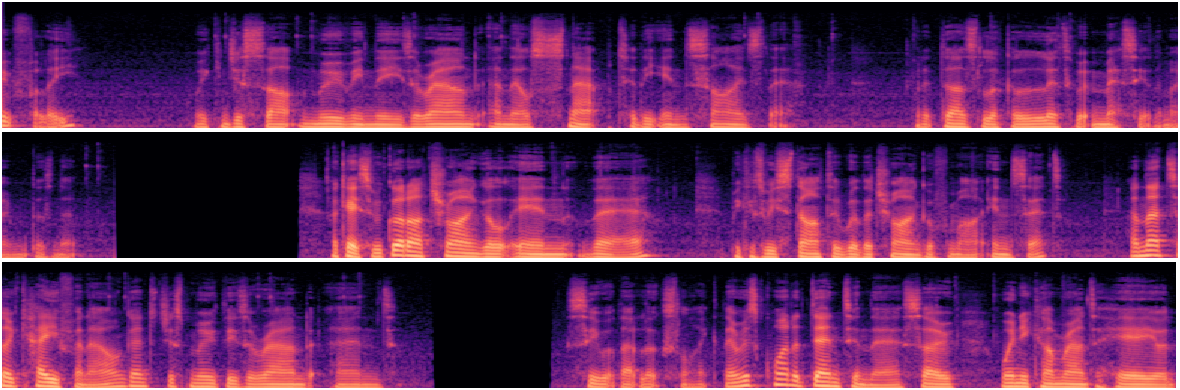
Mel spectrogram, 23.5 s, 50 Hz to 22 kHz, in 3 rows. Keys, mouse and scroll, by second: 0.0-1.6 typing, 0.2 click, 0.5 click, 0.9 middle click, 1.5 click, 2.0 scroll down 1, 2.1-4.5 middle drag, 5.0 click, 5.0 g, 5.8 click, 5.8 g, 6.6 scroll down 2, 6.8-7.6 middle drag, 8.4 g, 8.8 middle drag, 9.0 click, 9.0 g, 9.5 scroll down 1, 9.6-12.4 middle drag, 14.8 middle click, 15.1 scroll up 2, 15.4 middle click, 15.8 click, 16.0 g, 16.8 click, 16.8 g, 18.1 click, 18.2 g, 19.4 click, 19.5 g, 20.3-20.7 scroll down 1, 20.7-22.4 middle drag.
